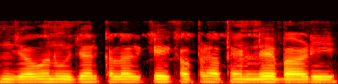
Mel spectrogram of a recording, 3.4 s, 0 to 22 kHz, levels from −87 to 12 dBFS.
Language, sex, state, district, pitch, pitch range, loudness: Bhojpuri, male, Bihar, Muzaffarpur, 125 Hz, 125-130 Hz, -17 LUFS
